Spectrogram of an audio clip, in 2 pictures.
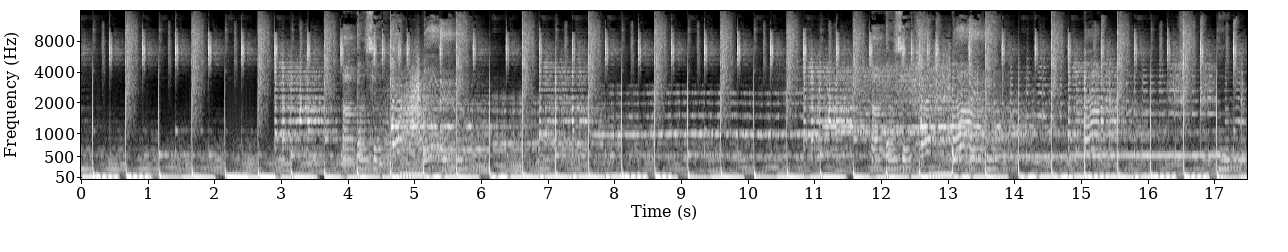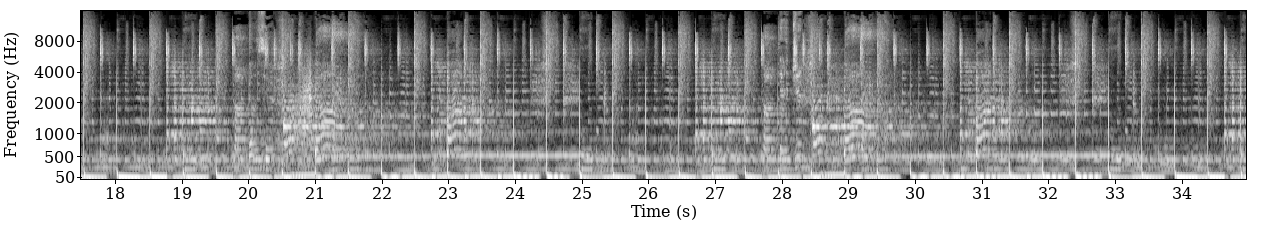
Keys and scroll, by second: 1.3 Down, 1.8 space, 2.4 e, 3.8 ], 4.5 ], 8.6 space, 10.9 space, 12.0 v, 12.5 space, 16.4 ], 17.8 space, 26.0 space.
